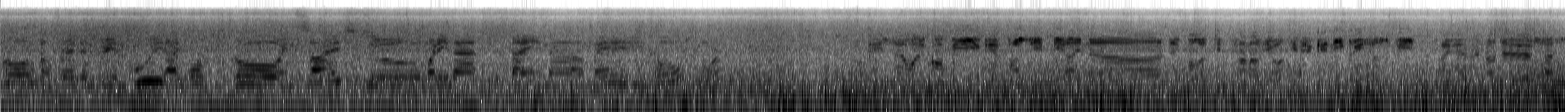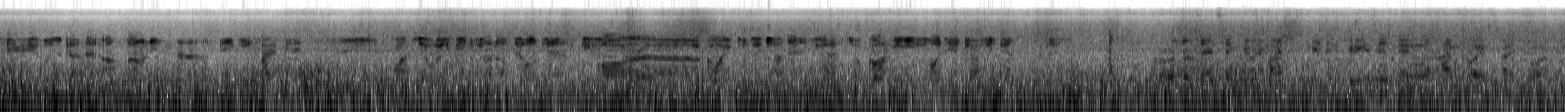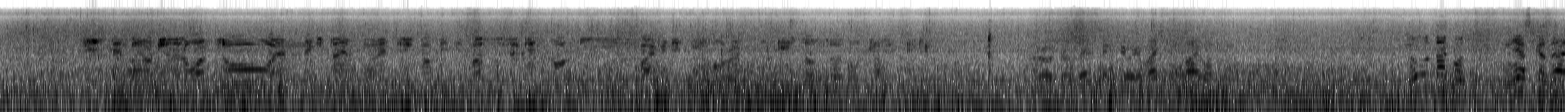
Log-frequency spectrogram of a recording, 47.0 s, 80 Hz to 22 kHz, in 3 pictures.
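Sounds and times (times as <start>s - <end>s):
radio voice traffic: 0.0s - 7.3s, 8.7s - 26.4s, 27.2s - 31.2s, 32.1s - 40.7s, 41.6s - 43.6s
sea noise: 0.0s - 46.9s
wind buffeting microphone: 0.0s - 46.9s.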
